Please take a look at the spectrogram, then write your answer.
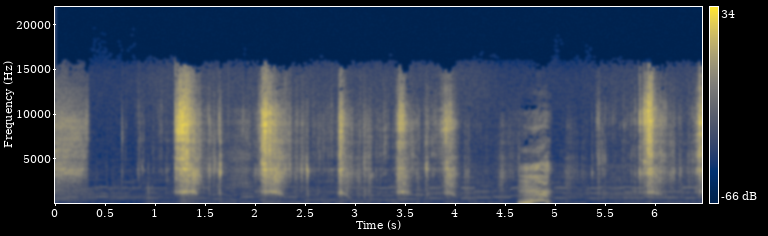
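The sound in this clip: Crisp crunching bites as someone eats spiny lobster stir-fried in a sweet, spicy chili sauce. Several short, separate crunches come at uneven intervals over a quiet background.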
